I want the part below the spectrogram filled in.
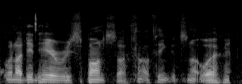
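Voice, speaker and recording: A man from Australia with an Australian accent, hesitant and quiet in a group call. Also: fairly low pitch, fairly even intonation, fast, a little hiss or hum. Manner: hesitant, quiet, unsure of his mic. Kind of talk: casual group chat.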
